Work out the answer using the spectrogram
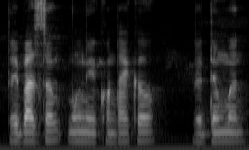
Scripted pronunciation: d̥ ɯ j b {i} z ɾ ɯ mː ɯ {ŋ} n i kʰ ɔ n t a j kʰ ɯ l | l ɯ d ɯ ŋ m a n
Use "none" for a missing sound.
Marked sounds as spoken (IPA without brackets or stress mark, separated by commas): a, ŋ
